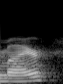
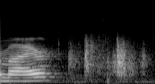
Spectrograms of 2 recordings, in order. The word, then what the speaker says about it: Mayer: Of course, it's Mercer Meyer. And Mercer Meyer, or is it Mayer? I don't know. I've never known. I've just always seen it in print, never heard it pronounced. So we'll say Mayer.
